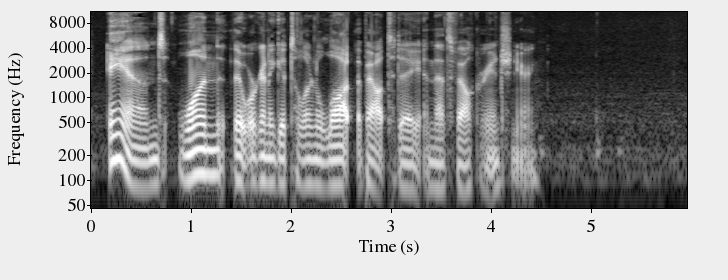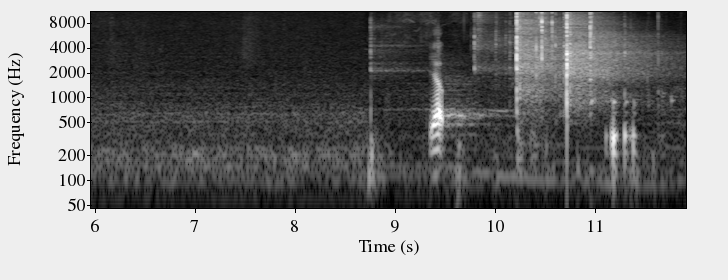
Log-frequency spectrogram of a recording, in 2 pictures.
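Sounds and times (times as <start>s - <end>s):
speech: 0.2s - 4.6s, 9.4s - 9.8s, 11.1s - 11.5s
beer cans cracked open: 9.8s - 11.9s.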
